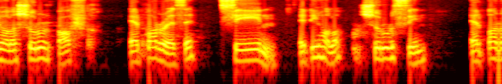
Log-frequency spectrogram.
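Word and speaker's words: س: করতেছি আপনারাও এরকমই করবেন অনেকে রয়েছে উচ্চারণ করেন আদৌ সঠিক নয় বরং সঠিক উচ্চারণ হলো সেন এই সিনটি হলো আপনার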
